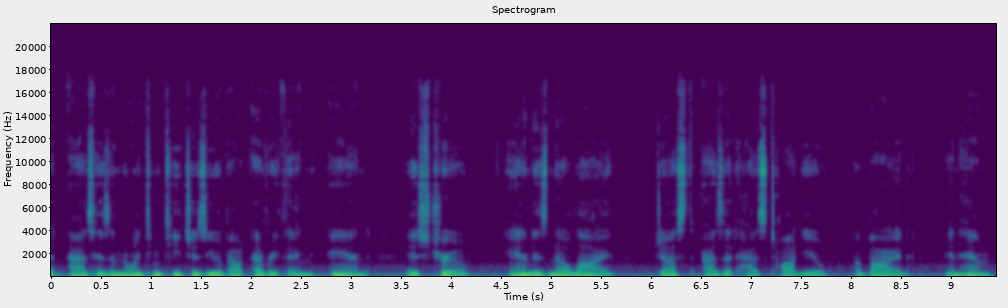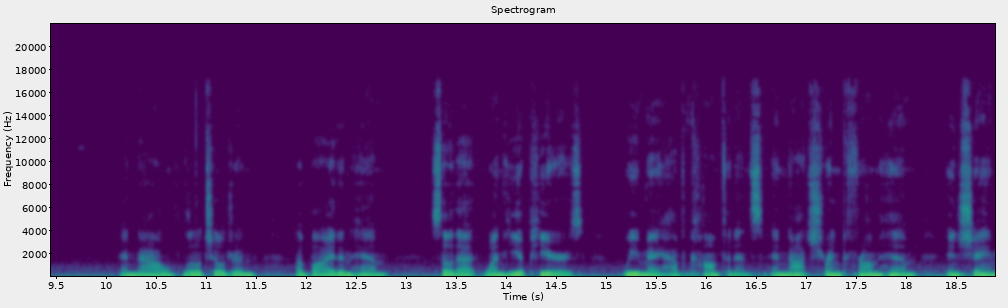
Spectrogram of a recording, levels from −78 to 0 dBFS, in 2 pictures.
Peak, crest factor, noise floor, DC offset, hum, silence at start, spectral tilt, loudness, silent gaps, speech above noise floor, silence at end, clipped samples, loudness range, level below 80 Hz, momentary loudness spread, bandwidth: -12 dBFS; 16 dB; -50 dBFS; under 0.1%; none; 0 s; -6.5 dB/octave; -28 LUFS; none; 23 dB; 0 s; under 0.1%; 4 LU; -52 dBFS; 11 LU; 17.5 kHz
